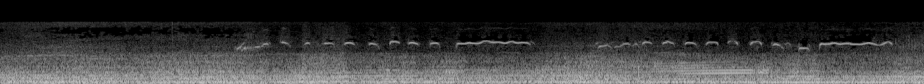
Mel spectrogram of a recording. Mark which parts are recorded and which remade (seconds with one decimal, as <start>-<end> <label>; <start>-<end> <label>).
0.0-9.2 recorded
